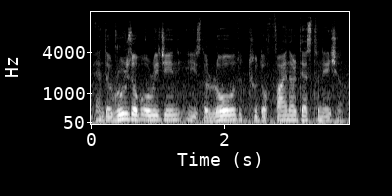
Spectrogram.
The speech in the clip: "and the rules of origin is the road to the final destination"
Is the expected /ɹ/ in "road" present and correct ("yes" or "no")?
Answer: no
